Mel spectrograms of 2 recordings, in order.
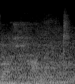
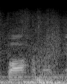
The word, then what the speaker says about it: Bahamut: emerg the Elder Primal baham who Unleashed his Fury upon the real as a kid I always pronounce it Bahamut and then come to find out everything pronounced as it baham instead now the devastation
